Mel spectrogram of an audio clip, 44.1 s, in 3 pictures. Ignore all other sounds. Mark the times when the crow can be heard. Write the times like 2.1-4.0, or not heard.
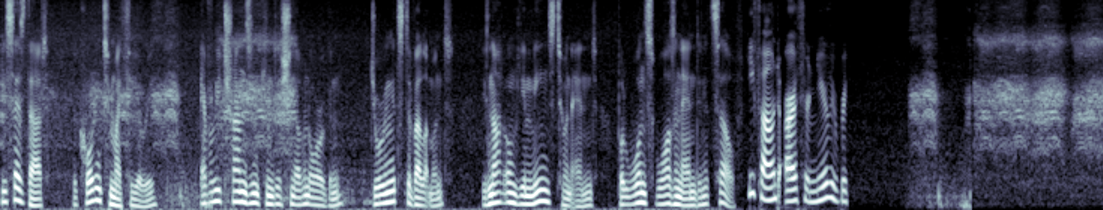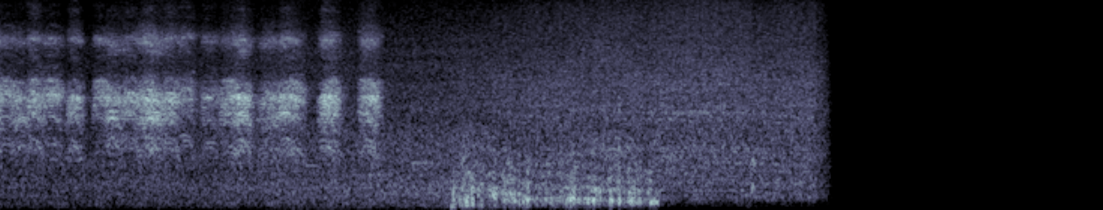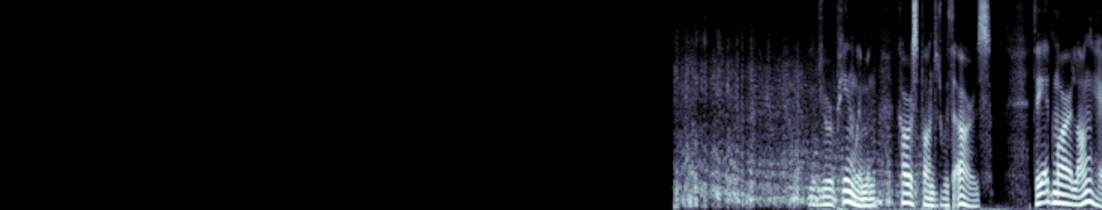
0.0-4.0, 12.1-19.9.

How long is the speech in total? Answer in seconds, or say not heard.
15 s.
